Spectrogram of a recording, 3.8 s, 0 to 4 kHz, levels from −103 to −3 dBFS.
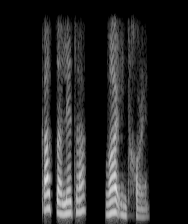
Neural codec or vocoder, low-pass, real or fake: none; 3.6 kHz; real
